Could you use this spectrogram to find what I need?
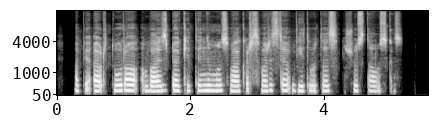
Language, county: Lithuanian, Kaunas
